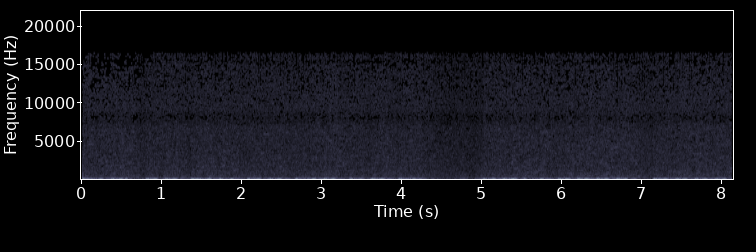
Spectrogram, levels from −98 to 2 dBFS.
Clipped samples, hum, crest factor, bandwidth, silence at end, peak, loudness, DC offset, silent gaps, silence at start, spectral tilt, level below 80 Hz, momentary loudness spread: under 0.1%; none; 12 dB; 16.5 kHz; 0 s; -38 dBFS; -63 LUFS; under 0.1%; none; 0 s; -3 dB/octave; -60 dBFS; 2 LU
